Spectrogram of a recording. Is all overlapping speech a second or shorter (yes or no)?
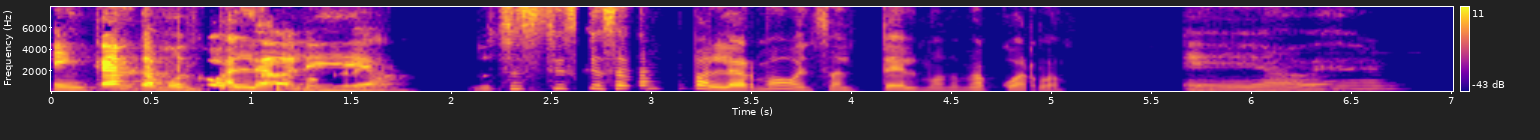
no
